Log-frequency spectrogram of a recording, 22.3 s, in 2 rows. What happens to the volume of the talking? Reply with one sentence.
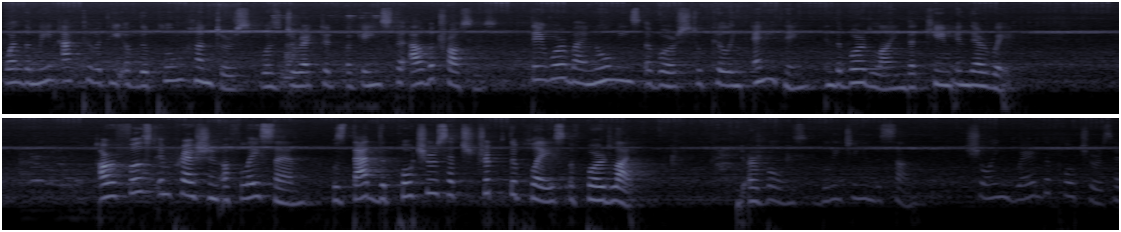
The volume of the talking goes down.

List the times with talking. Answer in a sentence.
You can hear the talking from 0.0 to 10.1 s, from 12.1 to 17.5 s and from 18.5 to 22.3 s.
